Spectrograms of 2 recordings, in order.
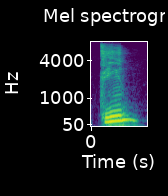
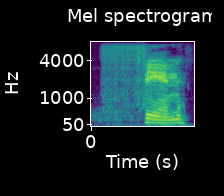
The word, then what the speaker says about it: thin: the with the maybe teen teen jacket okay and and coat okay yeah be be careful of the pronunciation of the th stick out your tongue don't be shy Thin and Thick yeah okay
